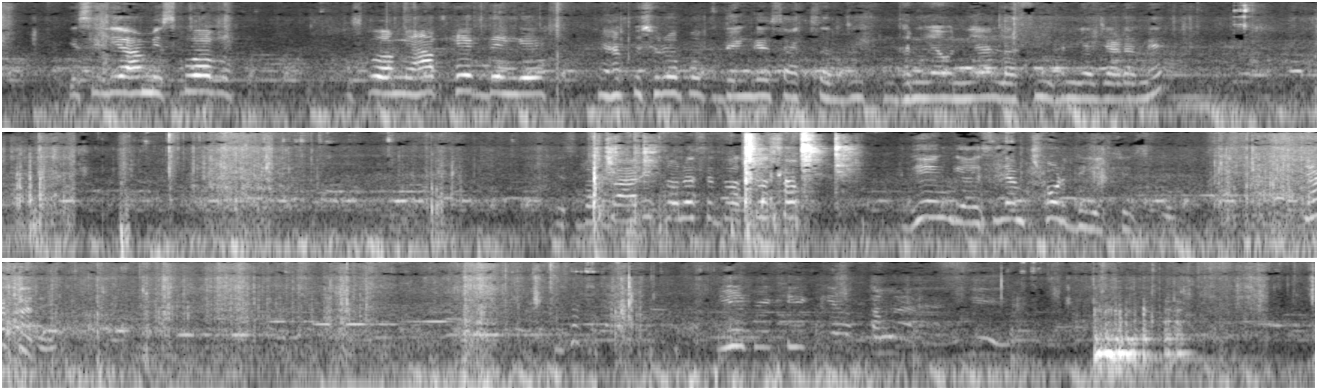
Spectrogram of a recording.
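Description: A woman talks calmly close by, outdoors.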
